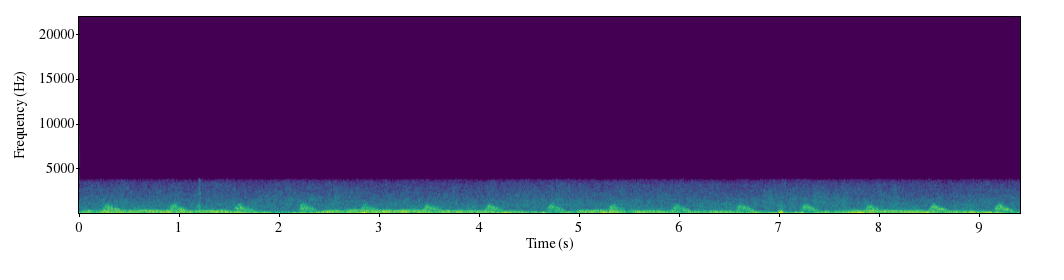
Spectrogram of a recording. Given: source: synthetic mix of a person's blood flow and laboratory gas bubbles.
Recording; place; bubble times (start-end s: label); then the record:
Doppler ultrasound of blood flow; subclavian vein
0.98-1.05 s: bubbles
1.17-1.26 s: bubbles
From the record:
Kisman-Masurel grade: 111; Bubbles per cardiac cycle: 1 to 2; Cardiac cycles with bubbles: 1 to 10%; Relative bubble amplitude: barely perceptible (0.100 to 0.250); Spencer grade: 1 (occasional bubble signal discernible with the cardiac motion signal, with majority of cardiac periods free of bubbles); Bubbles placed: anywhere in the cardiac cycle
